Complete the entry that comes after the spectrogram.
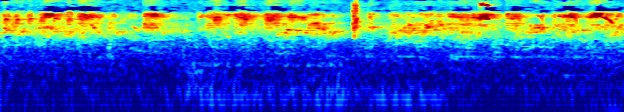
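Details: Colorful budgerigars playing beside their nests: a constant dense wash of high chattering chirps and warbles from many birds, with one sharp click near the middle.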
